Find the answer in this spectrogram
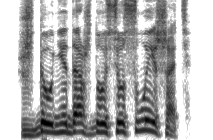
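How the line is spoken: Shouted. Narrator (Russian): выкрикнул он напоследок

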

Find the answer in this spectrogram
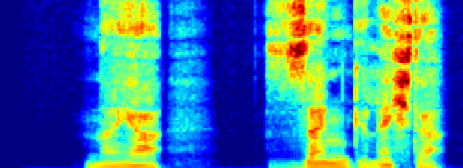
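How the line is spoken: Hesitant answer. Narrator (German): antwortete die Krankenschwester zögernd

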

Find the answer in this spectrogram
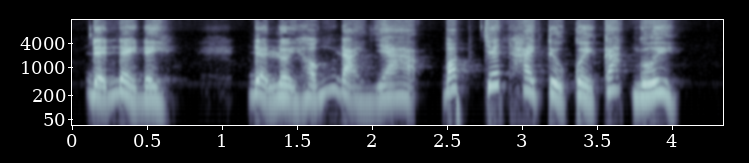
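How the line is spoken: Fierce loud roar. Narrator (Vietnamese): Lôi Hống sắc mặt biến đổi, trên mặt lộ ra vẻ dữ tợn, trong mắt lộ ra chiến ý đậm đặc, cao giọng gào thét

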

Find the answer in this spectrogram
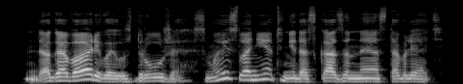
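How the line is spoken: Deep bass voice. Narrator (Russian): пробасил Далиль

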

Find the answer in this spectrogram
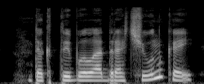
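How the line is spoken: Laughing. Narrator (Russian): рассмеялся Архаров

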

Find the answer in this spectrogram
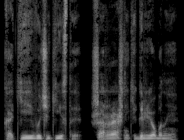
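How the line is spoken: Hiss. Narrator (Russian): Прошипел

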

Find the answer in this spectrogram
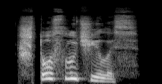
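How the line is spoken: Man shouting. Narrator (Russian): закричал муж

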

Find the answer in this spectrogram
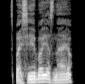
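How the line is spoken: Snorting reply. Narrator (Russian): хмыкнул в ответ Пожарский

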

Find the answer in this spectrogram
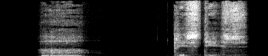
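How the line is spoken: Tender voice after sigh. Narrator (Russian): глубоко вздохнув, сказала нежным голосом

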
